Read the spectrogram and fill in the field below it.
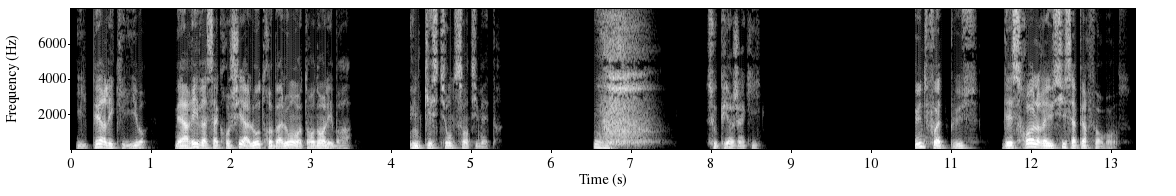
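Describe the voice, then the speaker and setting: A man narrating an easy-reader story aloud in a measured, clearly articulated manner. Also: medium pitch, big pitch swings, darkish tone, no echo, clean studio sound. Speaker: audiobook narrator. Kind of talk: reading an easy French story.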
